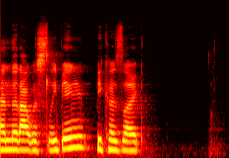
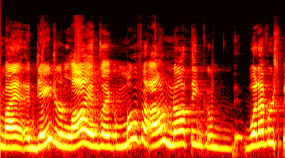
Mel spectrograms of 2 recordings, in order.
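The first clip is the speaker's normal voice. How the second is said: mock outrage; 5 semitones higher, 8 dB louder than usual. Inner disbelief, loud.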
